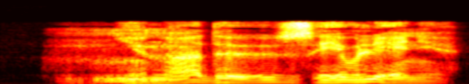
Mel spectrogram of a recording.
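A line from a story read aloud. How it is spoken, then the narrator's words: Hoarse croak. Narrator (Russian): прохрипел очкарик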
